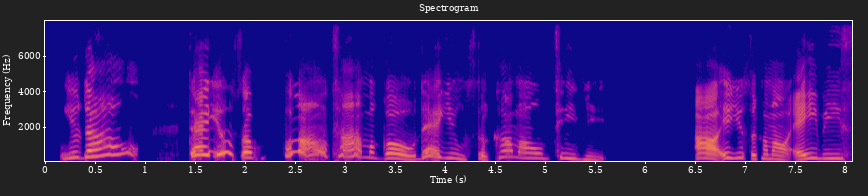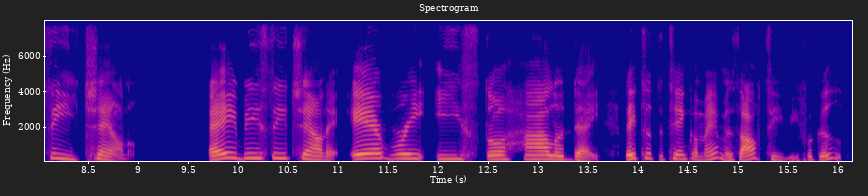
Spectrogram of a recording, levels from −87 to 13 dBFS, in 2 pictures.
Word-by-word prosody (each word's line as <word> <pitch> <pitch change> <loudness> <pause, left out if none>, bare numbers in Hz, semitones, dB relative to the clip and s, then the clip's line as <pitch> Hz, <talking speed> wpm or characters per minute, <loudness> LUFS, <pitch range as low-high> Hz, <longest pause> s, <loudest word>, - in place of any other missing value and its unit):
You 290 +5 -4
don't? 420 +9 +3 0.5
They 460 -1 +8
use - - +3
to 300 0 +5 0.3
a - - -1
long - - +1
time 315 - -2
ago, 255 -7 +3
they - - -1
used 265 - -11
to - - -4
come 340 - -6
on 275 -3 -5
TV, 215 - -8 0.9
uh, - - +6
it - - +2
used 285 +1 -5
to 225 - +1
come 240 -2 -7
on 205 -3 0
ABC 255 -1 -2
channel, 225 - -5 0.7
ABC 270 +3 +2
channel 200 -7 -1 0.2
every 250 0 +4
Easter 225 -1 -3
holiday. 210 -5 -1 0.3
They 230 - +7
took 265 -2 -8
The 195 - -15
Ten 230 +2 -4
Commandments 190 -2 -8
off 250 - +2
TV 170 -4 -14
for 175 +5 -12
good. 205 +11 -5
245 Hz, 140 wpm, -25 LUFS, 215-275 Hz, 0.9 s, They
